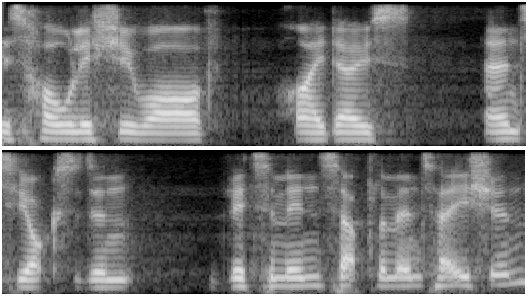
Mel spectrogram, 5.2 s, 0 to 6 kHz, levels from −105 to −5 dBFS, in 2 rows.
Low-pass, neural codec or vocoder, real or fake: 5.4 kHz; none; real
